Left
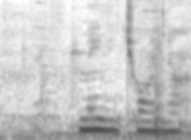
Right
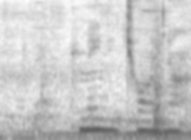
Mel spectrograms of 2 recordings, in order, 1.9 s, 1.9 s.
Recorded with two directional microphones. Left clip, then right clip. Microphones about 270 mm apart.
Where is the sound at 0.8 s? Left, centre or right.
Centre.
